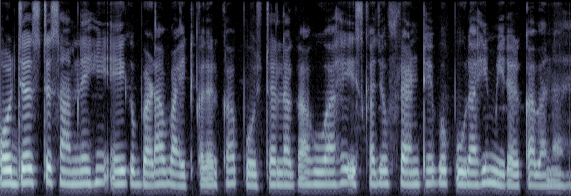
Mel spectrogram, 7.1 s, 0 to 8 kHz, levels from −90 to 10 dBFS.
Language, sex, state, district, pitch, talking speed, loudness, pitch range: Hindi, female, Punjab, Kapurthala, 190 Hz, 200 wpm, -19 LUFS, 180-200 Hz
